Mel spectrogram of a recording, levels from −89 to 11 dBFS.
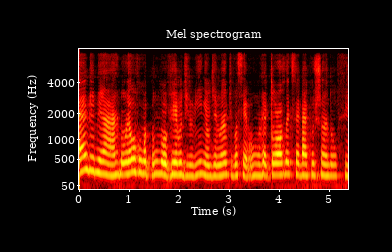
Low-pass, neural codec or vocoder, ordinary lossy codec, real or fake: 7.2 kHz; codec, 24 kHz, 1 kbps, SNAC; none; fake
